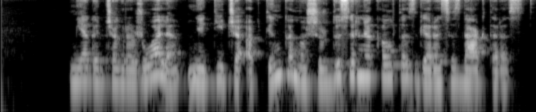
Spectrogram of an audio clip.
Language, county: Lithuanian, Panevėžys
